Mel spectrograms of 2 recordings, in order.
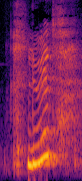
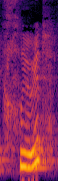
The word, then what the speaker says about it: Llwyd: For On This Day in Tudor History, the 21st of August 1568, Humphrey Clwyd, now it's spelt LLWYD, and the double L is really hard to say in Welsh. It's not really a cl sound, it's kind of softer than that, but I'm going to say Humphrey Clwyd.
